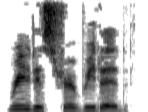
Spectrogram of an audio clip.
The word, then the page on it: redistributed: British English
